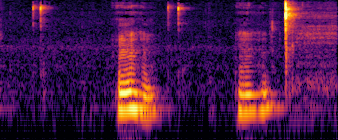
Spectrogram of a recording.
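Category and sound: machine, computer mouse clicking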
